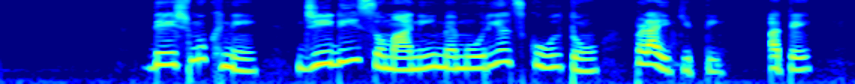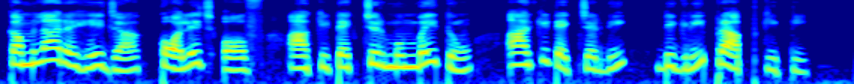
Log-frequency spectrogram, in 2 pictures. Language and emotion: Punjabi, neutral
